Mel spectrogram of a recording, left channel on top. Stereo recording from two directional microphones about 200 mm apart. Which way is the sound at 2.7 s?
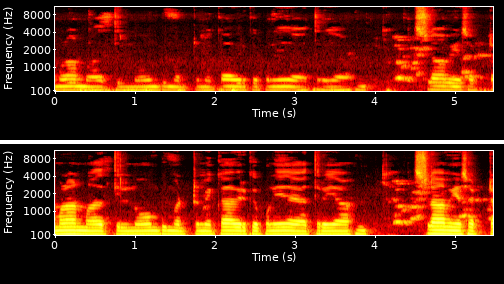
50° right (ahead or behind).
